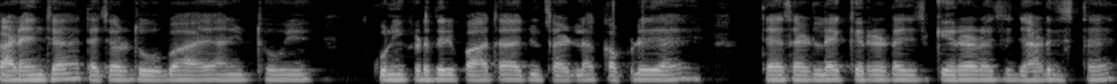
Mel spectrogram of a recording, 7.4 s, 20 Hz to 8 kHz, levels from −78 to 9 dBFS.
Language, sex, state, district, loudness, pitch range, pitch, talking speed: Marathi, male, Maharashtra, Nagpur, -26 LUFS, 130-135 Hz, 130 Hz, 200 wpm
